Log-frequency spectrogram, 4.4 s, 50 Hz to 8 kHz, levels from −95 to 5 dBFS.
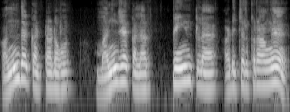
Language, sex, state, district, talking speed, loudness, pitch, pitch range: Tamil, male, Tamil Nadu, Nilgiris, 80 wpm, -16 LUFS, 155 Hz, 145-185 Hz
